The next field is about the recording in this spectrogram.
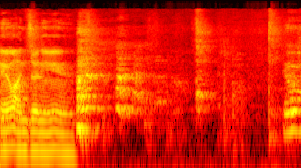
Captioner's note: chuckles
